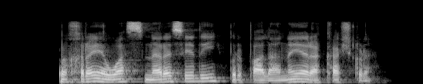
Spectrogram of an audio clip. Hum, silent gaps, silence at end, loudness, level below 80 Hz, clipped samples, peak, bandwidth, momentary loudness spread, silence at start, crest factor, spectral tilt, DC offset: none; none; 0.55 s; -14 LUFS; -50 dBFS; under 0.1%; 0 dBFS; 8 kHz; 9 LU; 0.6 s; 16 dB; -4.5 dB/octave; under 0.1%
